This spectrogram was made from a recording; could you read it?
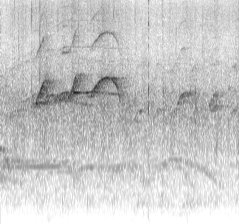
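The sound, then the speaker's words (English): An audience at a live show applauds a guest steadily for a few seconds. It is a dense wash of clapping with a few high whistles rising over it early on, easing off slightly toward the end. “And can we have a huge round of applause for the spectacular Nellie Thomas?”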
